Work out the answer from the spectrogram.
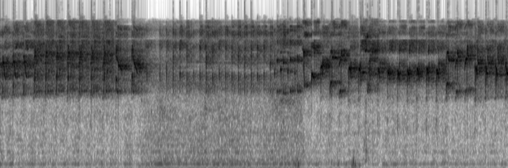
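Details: Lovebird's drawn-out 'ngekek' song: shrill rattling chatter that fades briefly, then returns louder, with rapid metallic pulses and wavering pitch throughout.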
